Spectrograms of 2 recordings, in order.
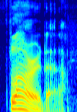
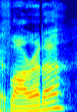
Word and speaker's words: Florida: You say Florida? No. I have somebody point this out to me. I say it only 2 syllables.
